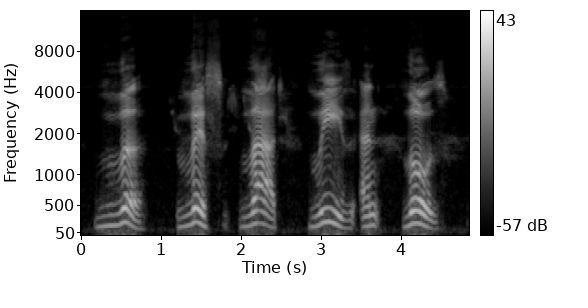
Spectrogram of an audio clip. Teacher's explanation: so in these sounds the air is not completely blocked okay the air passage is not completely blocked there is a partial closure again and the air passes with vibration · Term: dental fricatives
